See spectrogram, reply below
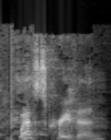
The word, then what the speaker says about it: Wes Craven: We talked about anthology movies last week on Laser Time, but we got to thank people like Wes Skirvin. I'm saying his name right. Wes Sekervin. Sickervin. – Wes Craven. Thank you, Wes.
